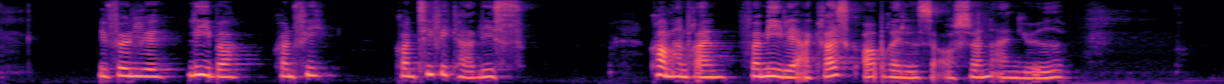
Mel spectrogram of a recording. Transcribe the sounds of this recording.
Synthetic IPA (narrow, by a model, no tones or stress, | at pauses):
iføljəlḭːb̥ɐ | kʰɒnt͡sʰifikʰælis | kʰɒ̽m̰ɦænfʁɑ̈e̝n | fæmḭːljəʔæɡ̥ʁasɡ̥ɒ̽b̥ʁen̰l̩səʔɒ̽sœnæe̝njøːð̞ˠə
